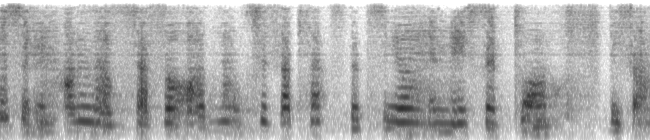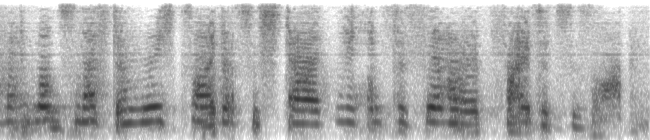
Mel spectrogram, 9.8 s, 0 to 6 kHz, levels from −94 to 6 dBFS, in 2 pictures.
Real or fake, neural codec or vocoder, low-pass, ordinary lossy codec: fake; codec, 44.1 kHz, 0.9 kbps, DAC; 5.4 kHz; none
